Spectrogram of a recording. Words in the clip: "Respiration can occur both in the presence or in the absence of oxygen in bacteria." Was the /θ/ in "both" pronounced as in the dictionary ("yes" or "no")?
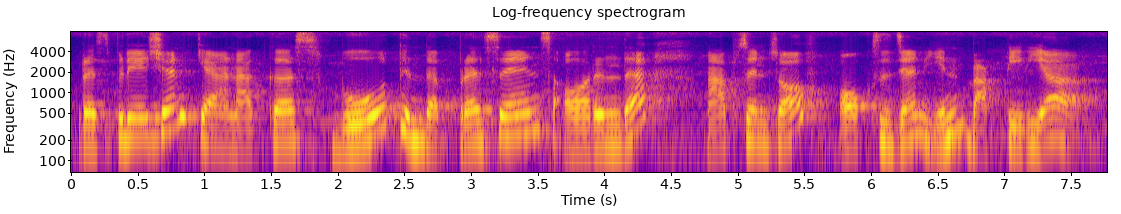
no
